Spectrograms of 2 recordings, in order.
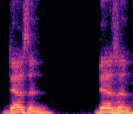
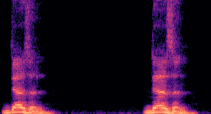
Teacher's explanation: Ela não pronunciou esse T. E a pronúncia ficou doesn't.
